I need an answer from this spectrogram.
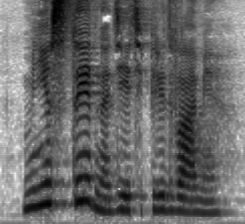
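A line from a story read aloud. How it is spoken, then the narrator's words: Father sighing. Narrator (Russian): вздохнул отец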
